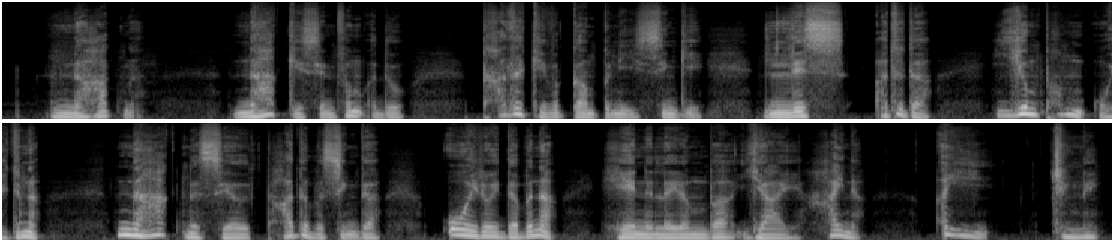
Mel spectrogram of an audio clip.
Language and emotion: Manipuri, fearful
